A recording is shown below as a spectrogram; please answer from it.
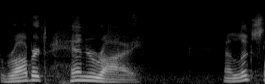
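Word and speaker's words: Henri: an artist named believe it or not Robert Henry it looks like it was you would pronounce his name differently but he was an American Artist and he was pronounced his name Henry the object isn't to make art it's to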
